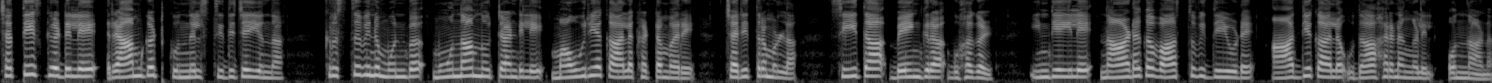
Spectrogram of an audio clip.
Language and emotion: Malayalam, neutral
